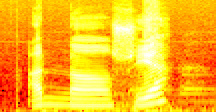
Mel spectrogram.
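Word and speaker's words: الناصية: An-nasiyah, an-nasiyah adalah alif lam syamsiyah. Alif lamnya tidak dibaca.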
